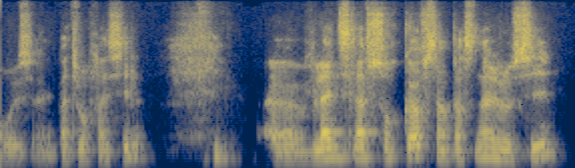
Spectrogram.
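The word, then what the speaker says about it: Владислав Сурков: Donc Vlad Vladislav Skov, pardon, parce que la prononciation russe est pas toujours facile. Vladislav Sourkov, c'est un personnage aussi à avoir dans la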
